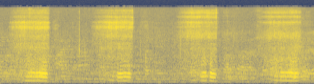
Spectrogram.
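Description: Loud, rattling snores with each breath in, about four in six seconds, separated by quieter exhalations; typical heavy snoring of a flat-faced dog.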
